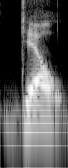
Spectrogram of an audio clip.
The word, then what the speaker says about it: Gelbs: I think it's pronounced Gelps. Gelp. It looks like Gelbs. It has an S on the end.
